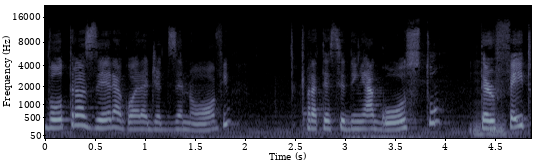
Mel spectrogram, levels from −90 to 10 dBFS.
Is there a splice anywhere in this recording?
yes; 1 cut; at 2.6 s

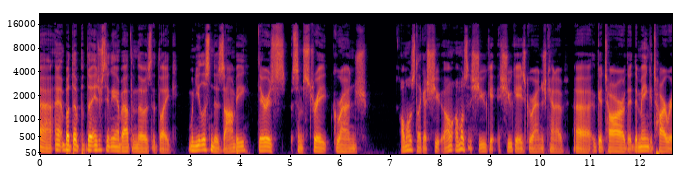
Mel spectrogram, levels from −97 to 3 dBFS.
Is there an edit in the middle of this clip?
yes; 4 cuts; at 2.9 s, 4.3 s, 5.8 s, 10.6 s

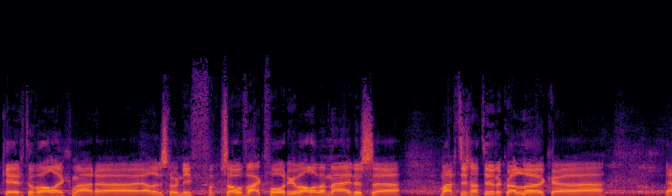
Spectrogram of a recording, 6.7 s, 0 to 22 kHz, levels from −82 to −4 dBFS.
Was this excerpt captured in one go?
yes; 0 cuts

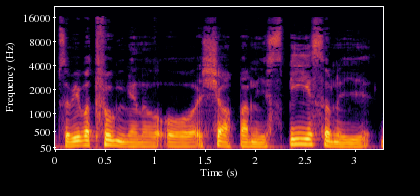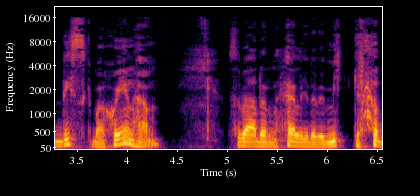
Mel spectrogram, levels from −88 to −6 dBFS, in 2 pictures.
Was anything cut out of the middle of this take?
yes; 1 cut; at 1.1 s

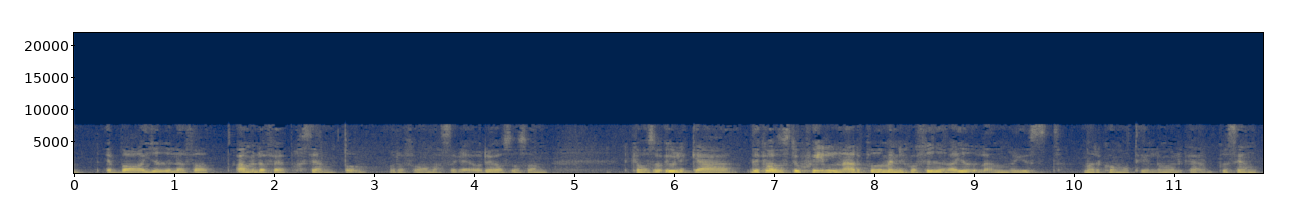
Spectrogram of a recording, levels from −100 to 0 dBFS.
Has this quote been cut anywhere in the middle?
yes; 1 cut; at 6.7 s

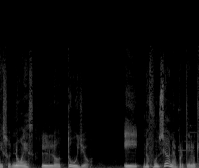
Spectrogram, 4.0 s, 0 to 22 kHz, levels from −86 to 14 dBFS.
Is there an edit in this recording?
no; 0 cuts

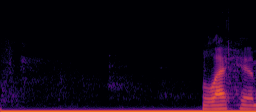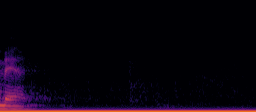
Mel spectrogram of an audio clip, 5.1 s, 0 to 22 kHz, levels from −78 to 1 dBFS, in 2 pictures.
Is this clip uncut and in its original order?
no; 1 cut; at 2.0 s

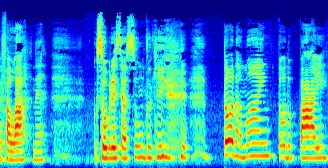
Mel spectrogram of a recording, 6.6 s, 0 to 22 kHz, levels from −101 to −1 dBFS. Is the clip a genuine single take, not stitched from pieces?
yes; 0 cuts

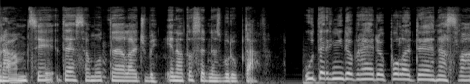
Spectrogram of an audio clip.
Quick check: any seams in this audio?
no; 0 cuts

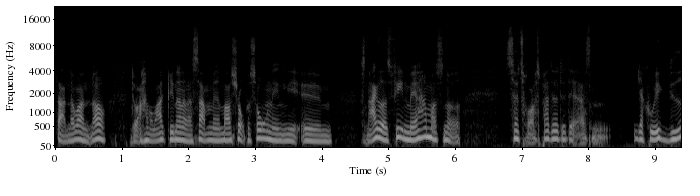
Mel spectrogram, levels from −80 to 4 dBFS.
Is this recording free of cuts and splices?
yes; 0 cuts

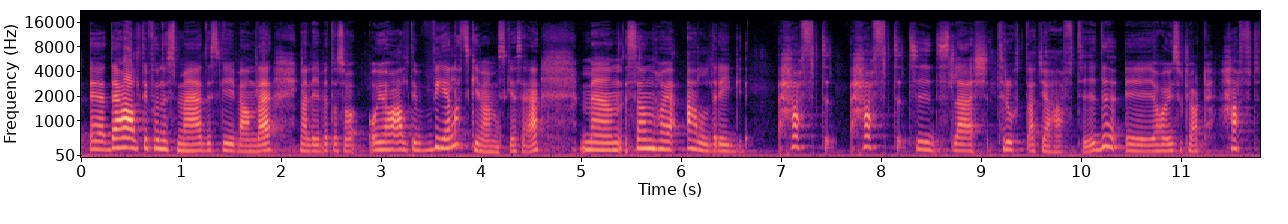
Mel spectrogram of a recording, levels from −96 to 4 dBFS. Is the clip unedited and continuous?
no; 3 cuts; at 2.2 s, 4.2 s, 7.5 s

